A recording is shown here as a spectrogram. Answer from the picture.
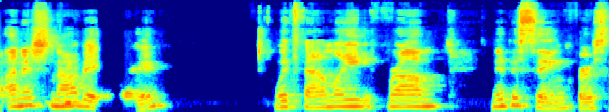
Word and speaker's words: Anishinaabe: and meyer is an anishna like putting the like stress on the wrong syllable so anishinaabe with family from nipissing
